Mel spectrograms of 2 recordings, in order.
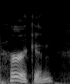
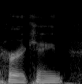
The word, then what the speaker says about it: Hurricane: in a town called hurricane it's spelled like hurricane but if you come to West Virginia and you pronounce it hurricane then we know you're not from around here but I actually to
